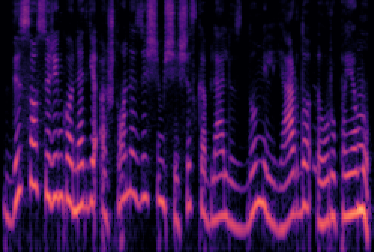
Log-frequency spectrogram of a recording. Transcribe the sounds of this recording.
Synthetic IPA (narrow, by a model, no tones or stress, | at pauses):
ʋʲɪsoːsʊɾʲɪŋkoːnʲæd̪ʲɡʲɪʔɐʃt̪uɔnʲɛzʲd̪ʲæʃʲɪmt̪ʃʲɛʃʲɪskɐbʲlʲæːlʲɪsd̪ʊmʲɪlʲɪjæˑɾd̪oːʔɛʊɾuːpɐjɛmuː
